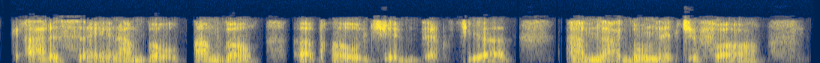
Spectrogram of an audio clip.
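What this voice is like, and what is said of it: Hoarse, strained, nearly lost voice. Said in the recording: “Excuse my voice, it's gone.”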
